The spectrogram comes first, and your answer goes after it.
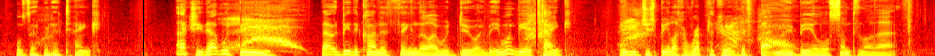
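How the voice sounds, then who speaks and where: Loudness stays very even, with noticeable background noise. The pace is very fast and the pitch varies in an ordinary way. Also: man, medium pitch for a man. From southern England (Southampton). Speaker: gaming streamer. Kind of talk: casual chat. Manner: slurring.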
